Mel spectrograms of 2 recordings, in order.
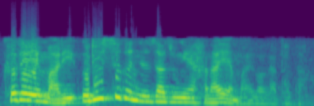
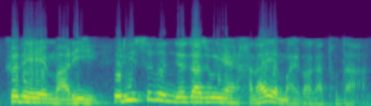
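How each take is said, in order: First: 어리석은 leaned on again, even and firm; stress on 어리석은. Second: 어리석은 leaned on with weight; stress on 어리석은. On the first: Preacher repeating Job's rebuke to the congregation, stressing 어리석은. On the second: Job rebuking his foolish wife, stressing 어리석은. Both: Retold or imitated. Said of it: "욥이 한 말이".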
